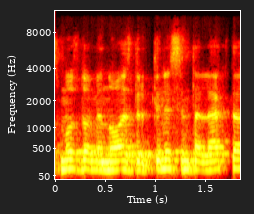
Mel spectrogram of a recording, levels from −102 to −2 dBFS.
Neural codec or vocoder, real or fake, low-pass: none; real; 10.8 kHz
